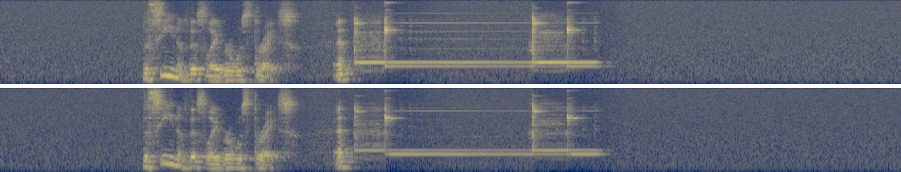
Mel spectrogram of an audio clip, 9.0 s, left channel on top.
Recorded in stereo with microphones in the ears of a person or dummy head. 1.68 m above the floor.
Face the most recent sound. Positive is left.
turn(degrees=20)  # may be behind; listen again after turning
